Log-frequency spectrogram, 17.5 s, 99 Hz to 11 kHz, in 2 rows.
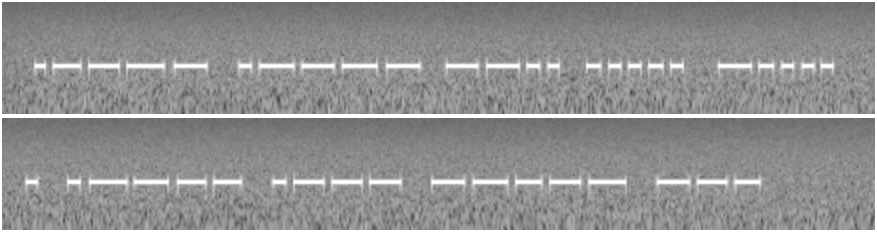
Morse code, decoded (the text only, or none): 11Z56 E1J0O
